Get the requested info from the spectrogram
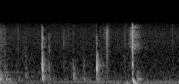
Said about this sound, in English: I'll try the door. Don't knock, it may be open. Okay. Mm. Well, close the door.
